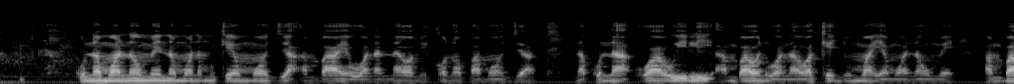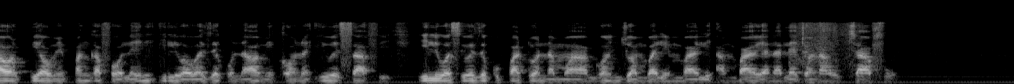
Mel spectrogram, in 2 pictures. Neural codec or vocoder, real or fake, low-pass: none; real; 7.2 kHz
